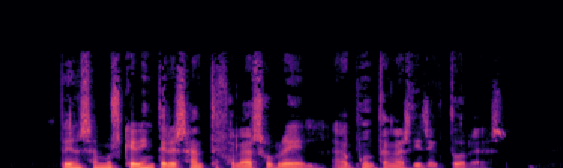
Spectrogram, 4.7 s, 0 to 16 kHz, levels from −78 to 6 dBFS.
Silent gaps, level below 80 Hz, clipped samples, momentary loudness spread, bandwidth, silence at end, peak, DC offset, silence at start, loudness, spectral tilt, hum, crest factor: none; -56 dBFS; under 0.1%; 12 LU; 11.5 kHz; 0.5 s; -2 dBFS; under 0.1%; 0.5 s; -23 LUFS; -5 dB/octave; none; 22 dB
